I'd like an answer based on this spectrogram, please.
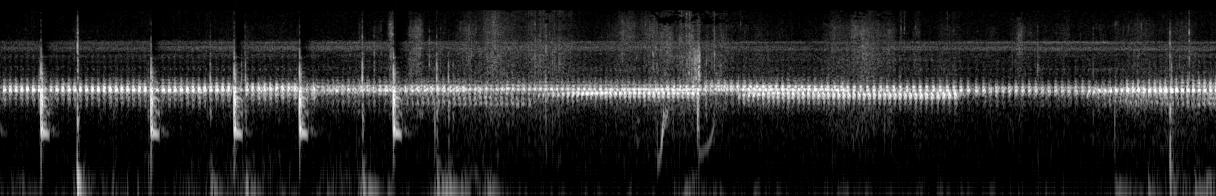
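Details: Frogs, toads and tree frogs calling together: a continuous buzzing trill that shifts slightly in pitch, overlaid at first by spaced knocking notes and sharp clicks, which then thin out, leaving the trill alone.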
